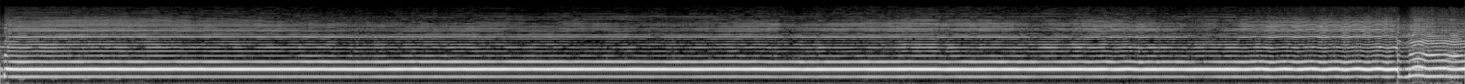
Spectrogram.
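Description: A male naat reciter holding one long sung note unaccompanied, sliding up into it at the start and keeping it steady and loud for about fourteen seconds, with a slight waver creeping in near the end.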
